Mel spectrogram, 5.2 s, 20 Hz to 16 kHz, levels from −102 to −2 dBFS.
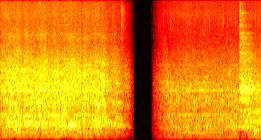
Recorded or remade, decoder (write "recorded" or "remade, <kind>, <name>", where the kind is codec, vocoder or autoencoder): recorded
